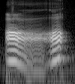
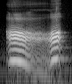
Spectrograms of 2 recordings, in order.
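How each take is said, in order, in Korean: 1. 음이 낮게 내려갔다가 살짝 올라갑니다. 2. 음이 낮게 내려갔다가 살짝 올라갑니다.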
